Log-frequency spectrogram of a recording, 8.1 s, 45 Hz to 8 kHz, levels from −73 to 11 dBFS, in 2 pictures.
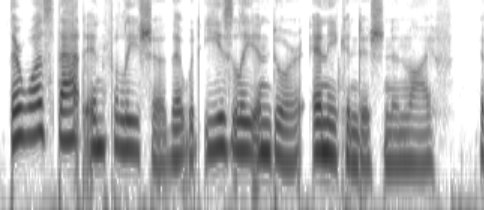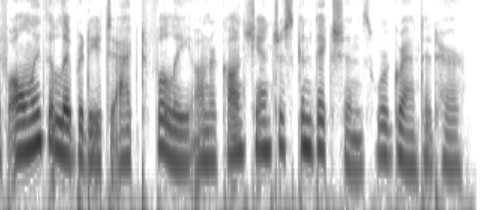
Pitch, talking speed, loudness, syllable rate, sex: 185 Hz, 200 wpm, -19 LUFS, 6.3 syllables/s, female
